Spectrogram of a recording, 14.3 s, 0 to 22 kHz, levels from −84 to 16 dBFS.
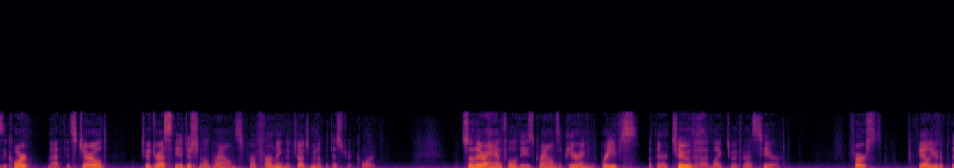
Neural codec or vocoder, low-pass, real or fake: autoencoder, 48 kHz, 32 numbers a frame, DAC-VAE, trained on Japanese speech; 7.2 kHz; fake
